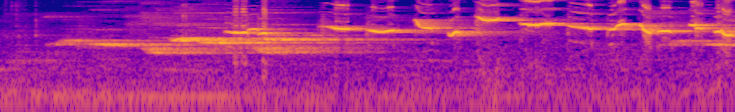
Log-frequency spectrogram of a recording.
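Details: Oriental magpie-robin in full, lively song, played as a lure to make other birds respond: long clear whistled notes stepping upward, then quick varied whistled phrases with sharp slurred notes, loud and continuous.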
